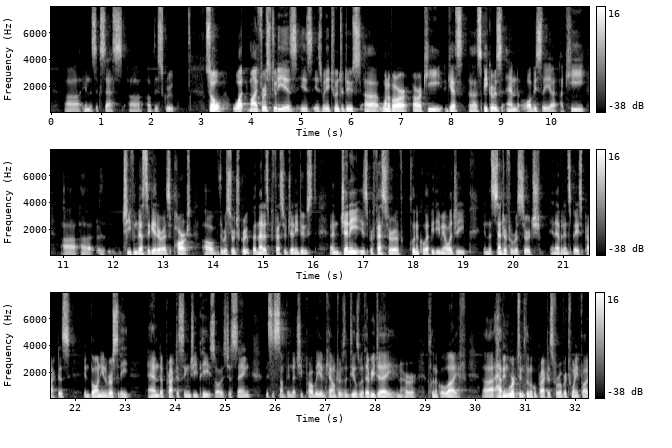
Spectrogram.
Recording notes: Panel discussion with audience Q&A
